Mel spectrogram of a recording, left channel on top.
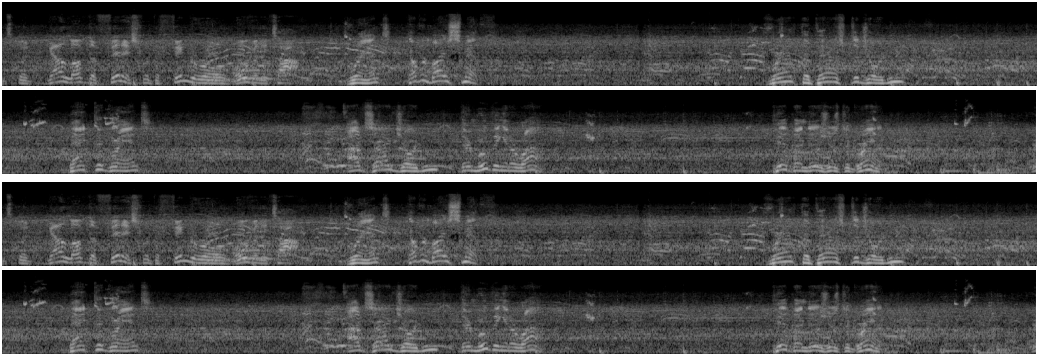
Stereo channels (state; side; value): identical; both; correlation 1.00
